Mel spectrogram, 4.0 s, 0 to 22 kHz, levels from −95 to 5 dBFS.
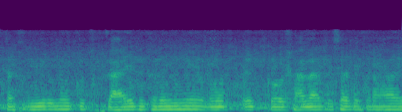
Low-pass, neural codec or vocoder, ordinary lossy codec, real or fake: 7.2 kHz; codec, 16 kHz, 4 kbps, FreqCodec, smaller model; MP3, 64 kbps; fake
